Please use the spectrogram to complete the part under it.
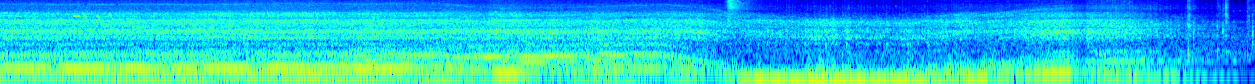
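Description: A tractor engine rumbles and revs as the tractor drives.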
